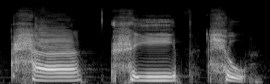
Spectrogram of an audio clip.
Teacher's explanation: Nah, karakteristik nafas yang keluar karena dia dilafalkan dari tengah tenggorokan ini, maka akan otomatis berbisik atau seperti orang kepedesan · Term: hak kecil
